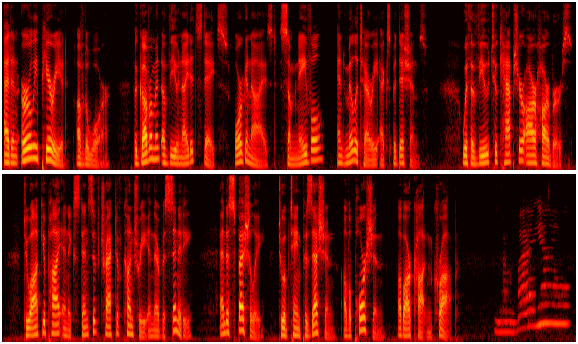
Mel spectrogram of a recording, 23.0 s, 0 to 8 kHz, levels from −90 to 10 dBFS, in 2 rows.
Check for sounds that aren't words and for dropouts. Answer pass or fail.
fail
